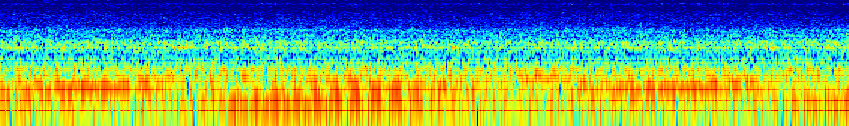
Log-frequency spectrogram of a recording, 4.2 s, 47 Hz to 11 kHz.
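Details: Hustler Raptor SD 54-inch zero turn mower after deck belt replacement; steady, even engine drone with smooth constant hum and no knocks or squeals, running healthy.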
